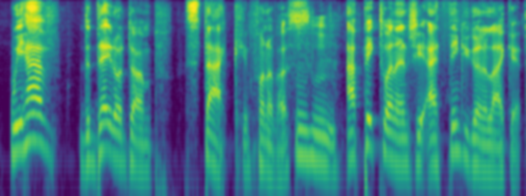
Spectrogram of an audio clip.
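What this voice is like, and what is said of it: French accent. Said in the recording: “My accent is French”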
